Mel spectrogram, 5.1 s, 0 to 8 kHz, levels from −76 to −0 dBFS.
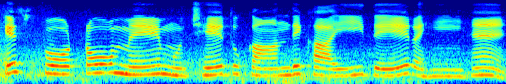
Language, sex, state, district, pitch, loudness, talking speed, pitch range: Hindi, female, Madhya Pradesh, Katni, 230 Hz, -18 LUFS, 105 wpm, 215-255 Hz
